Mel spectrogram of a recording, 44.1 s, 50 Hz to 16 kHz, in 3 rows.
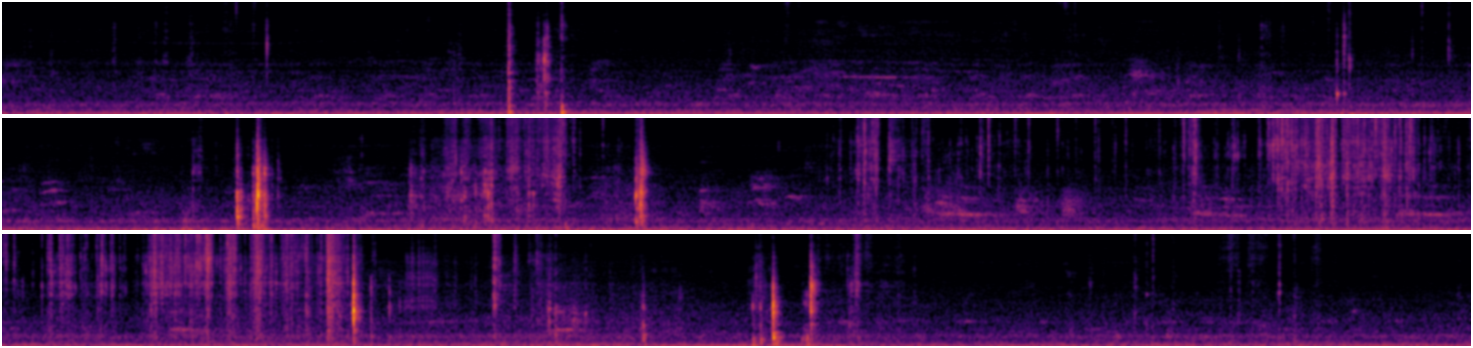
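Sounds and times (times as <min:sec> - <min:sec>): material rustling and tearing: 0:23.0 - 0:33.9.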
